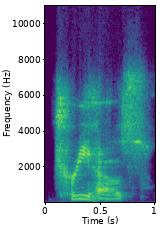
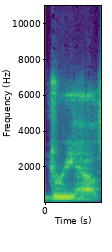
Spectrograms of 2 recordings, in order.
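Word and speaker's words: Driehaus: the richard h dre house foundation that's the pronunciation tree house and people would always say tree house and i would have to correct them and say dree house so it's a wonderful small uh foundation here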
